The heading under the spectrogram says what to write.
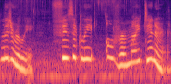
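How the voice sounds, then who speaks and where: A woman as a high-voiced, prim young noblewoman. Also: very animated, normal speed, warm tone, a little hiss or hum, full character voice. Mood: indignant. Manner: formal, genteel, fussy wording. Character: Anise, prim, melancholy, doting young noblewoman adventurer. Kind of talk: radio-theatre fantasy role-play acting.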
